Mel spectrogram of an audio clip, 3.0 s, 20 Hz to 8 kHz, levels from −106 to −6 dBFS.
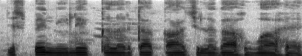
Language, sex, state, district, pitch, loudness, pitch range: Hindi, male, Rajasthan, Jaipur, 105 Hz, -16 LUFS, 100-110 Hz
